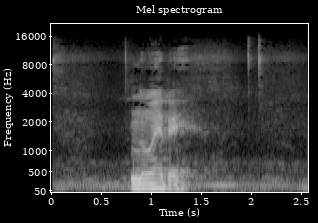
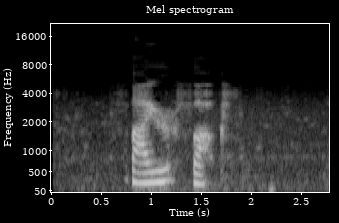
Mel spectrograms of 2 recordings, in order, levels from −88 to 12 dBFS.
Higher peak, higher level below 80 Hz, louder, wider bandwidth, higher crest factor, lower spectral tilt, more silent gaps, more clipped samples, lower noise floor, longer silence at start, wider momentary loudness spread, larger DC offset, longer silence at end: about the same, 0 dBFS vs -2 dBFS; about the same, -50 dBFS vs -52 dBFS; about the same, -15 LUFS vs -14 LUFS; first, 15.5 kHz vs 5.4 kHz; about the same, 18 dB vs 16 dB; second, -5.5 dB/octave vs -8 dB/octave; neither; neither; second, -37 dBFS vs -48 dBFS; second, 0.05 s vs 0.8 s; first, 25 LU vs 17 LU; neither; second, 0 s vs 0.55 s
